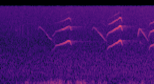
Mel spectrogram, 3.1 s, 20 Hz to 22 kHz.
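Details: Swallow-tailed kites in wetland forest at Jonathan Dickinson State Park, Florida, on April 7, one perched and two circling over treetops: thin, high whistled notes, rising and falling slurs from several birds over low rustling background noise.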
